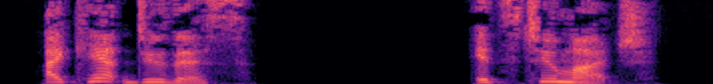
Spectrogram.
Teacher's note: The stress on can't is very strong and too much is spoken quickly almost as one unit.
